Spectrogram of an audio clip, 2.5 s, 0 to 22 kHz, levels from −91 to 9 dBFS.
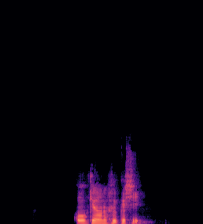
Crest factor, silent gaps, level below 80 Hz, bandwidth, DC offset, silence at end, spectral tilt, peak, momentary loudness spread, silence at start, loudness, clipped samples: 22 dB; none; -64 dBFS; 7.4 kHz; under 0.1%; 0.85 s; -7.5 dB/octave; -2 dBFS; 11 LU; 0.95 s; -21 LUFS; under 0.1%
